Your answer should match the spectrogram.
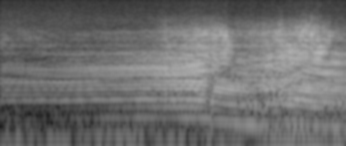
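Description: A racing motorcycle's engine roars past during a road race. The loud, buzzing harmonic drone builds in intensity and stays strong throughout.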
